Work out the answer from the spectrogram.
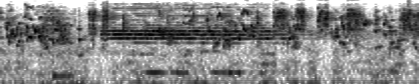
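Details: Male green lovebird, also called a parakeet, giving dense, continuous high chirping and twittering with overlapping squeaky notes throughout, with no pauses.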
